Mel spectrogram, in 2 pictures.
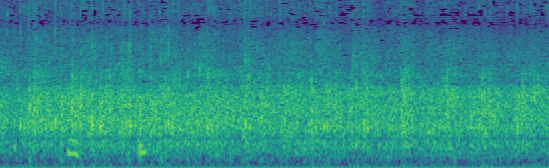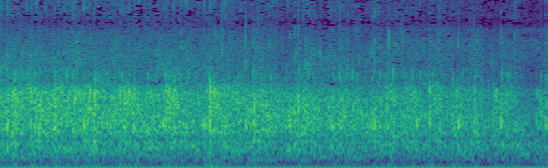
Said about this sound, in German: Der Ostergarten ist fertig, dafür sind alle Mitarbeiter sehr dankbar und ich glaube, die haben sehr geschackert und die haben einen kräftigen Applaus verdient.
